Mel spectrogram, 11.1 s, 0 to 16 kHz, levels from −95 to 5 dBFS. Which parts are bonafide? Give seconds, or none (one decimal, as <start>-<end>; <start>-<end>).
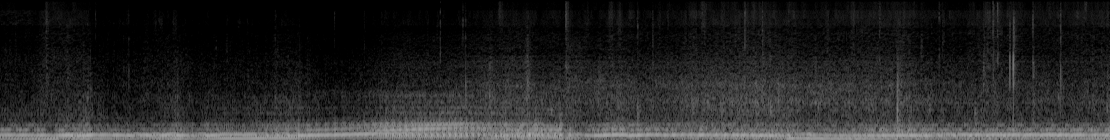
0.0-4.7; 6.3-10.1; 10.6-11.1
